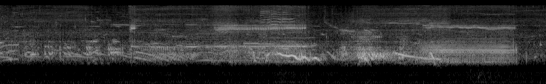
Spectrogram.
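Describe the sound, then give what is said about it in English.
Beluga whale chatter: a steady stream of high, bird-like whistles, chirps and squeaks mixed with buzzy, rattling trills, continuous and fairly loud, with no one speaking. “so you can hear the typical chatter. Right? So that's more sea canary-like, right?”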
